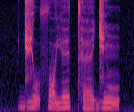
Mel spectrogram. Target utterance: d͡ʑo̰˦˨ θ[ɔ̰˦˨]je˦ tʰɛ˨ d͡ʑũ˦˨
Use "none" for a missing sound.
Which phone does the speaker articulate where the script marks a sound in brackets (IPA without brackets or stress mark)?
ɔ̰˦˨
